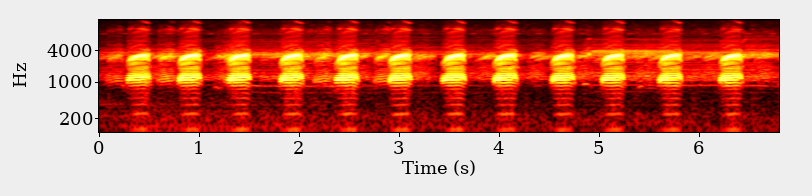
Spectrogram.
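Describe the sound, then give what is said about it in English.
A squirrel tree frog calls in a steady series of raspy, nasal bursts, about two per second, loud, with no other sounds around it. “The call of this frog is very much like the scolding sound that a squirrel makes when it sees a blue jay or is on the attack.”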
